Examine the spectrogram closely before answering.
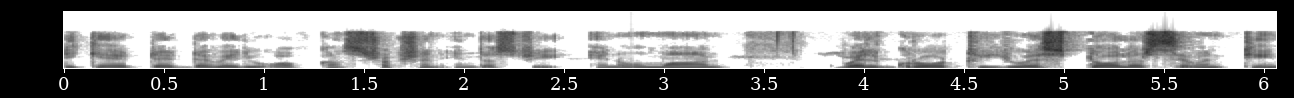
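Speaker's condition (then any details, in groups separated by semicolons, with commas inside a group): No condition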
